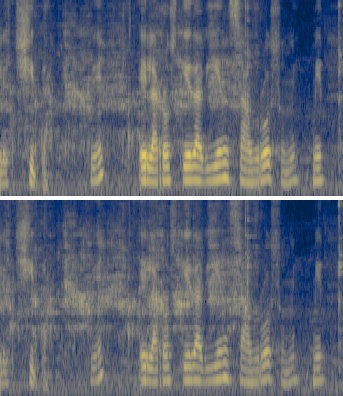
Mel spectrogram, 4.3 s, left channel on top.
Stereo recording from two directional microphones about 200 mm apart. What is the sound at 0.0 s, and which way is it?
Speech, 25° left (ahead or behind).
